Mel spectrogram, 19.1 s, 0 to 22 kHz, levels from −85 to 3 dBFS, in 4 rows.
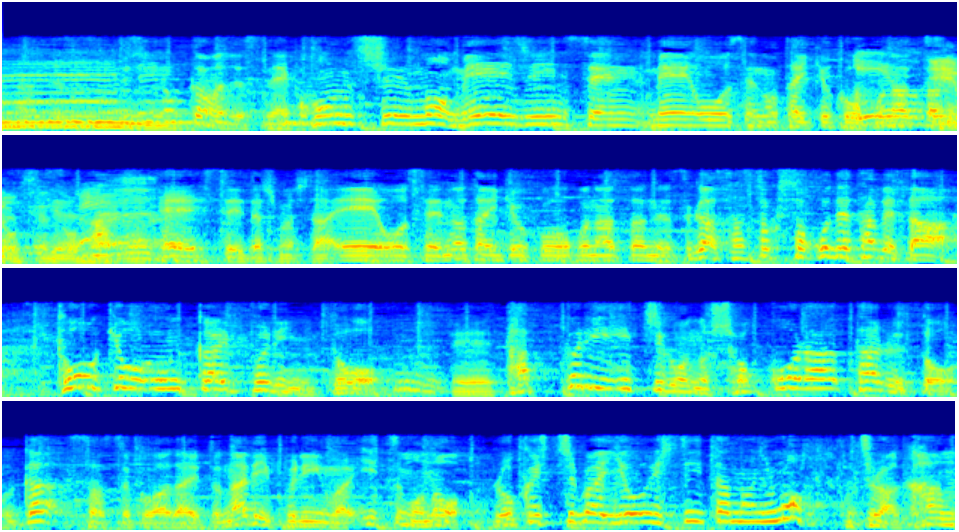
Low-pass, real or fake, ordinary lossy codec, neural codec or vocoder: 7.2 kHz; fake; none; vocoder, 24 kHz, 100 mel bands, Vocos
